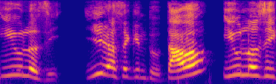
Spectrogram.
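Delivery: ইউলজি said slowly, starting with a clear yu sound; slow, careful ইউলজি with a yu onset; drawn-out pronunciation. Shown as a demonstration. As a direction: stretch ইউলজি out for the class. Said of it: "খেয়াল করো".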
